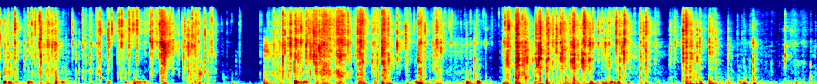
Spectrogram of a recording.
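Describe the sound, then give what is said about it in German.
A Pokémon Sword and Shield trading card booster pack being torn open, its plastic wrapper crinkling and crackling in many sharp, irregular bursts. The noise drops out briefly near three seconds, and no one speaks. “Ja, und dann mache ich mal dieses Schwert und Schild auf.”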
